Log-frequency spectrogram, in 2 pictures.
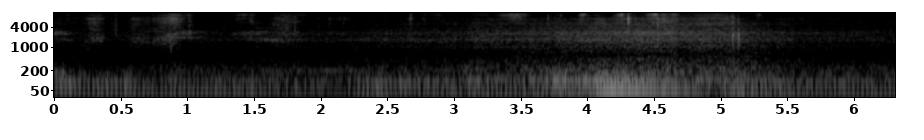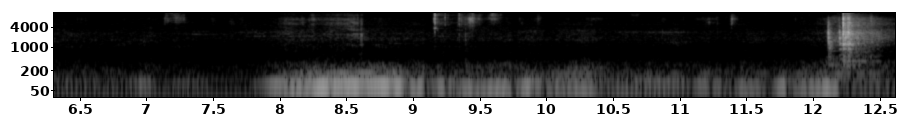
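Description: A low rumble that swells about four seconds in and louder from about eight seconds, under faint rustles of fabric and thread being hand-sewn.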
